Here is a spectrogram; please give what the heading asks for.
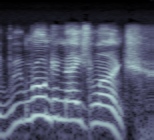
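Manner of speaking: high, drawn-out movie quote; mock movie tough guy. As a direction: stretch it out like a quoted threat. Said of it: "and say".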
